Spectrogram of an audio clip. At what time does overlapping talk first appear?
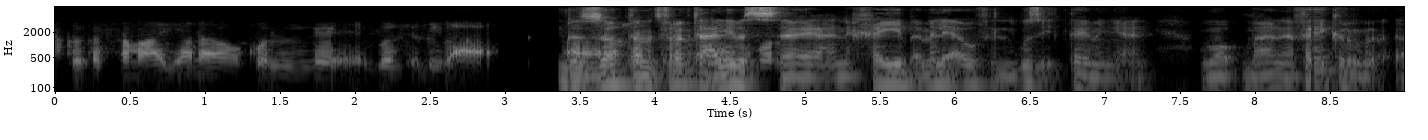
3.4 s

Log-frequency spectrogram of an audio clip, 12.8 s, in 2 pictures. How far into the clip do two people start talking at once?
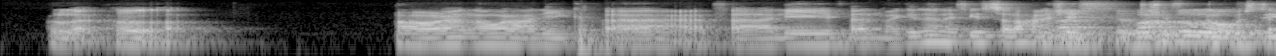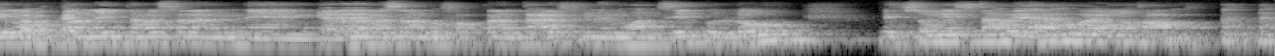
5.3 s

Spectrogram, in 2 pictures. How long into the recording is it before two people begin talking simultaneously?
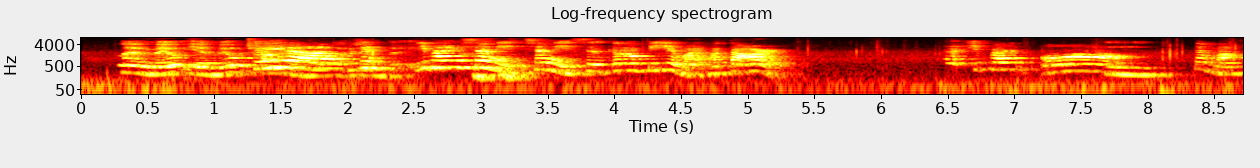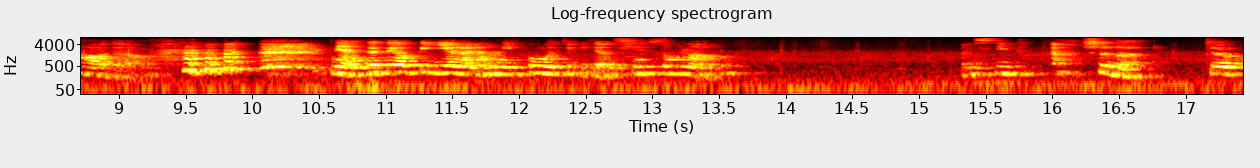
1.3 s

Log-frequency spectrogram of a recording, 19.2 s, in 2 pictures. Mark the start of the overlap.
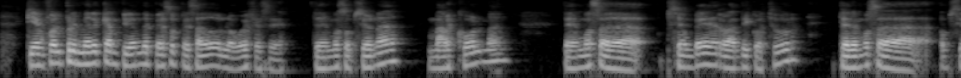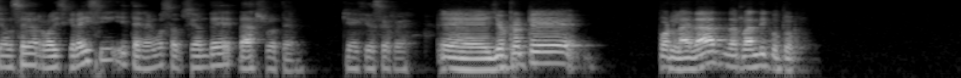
none

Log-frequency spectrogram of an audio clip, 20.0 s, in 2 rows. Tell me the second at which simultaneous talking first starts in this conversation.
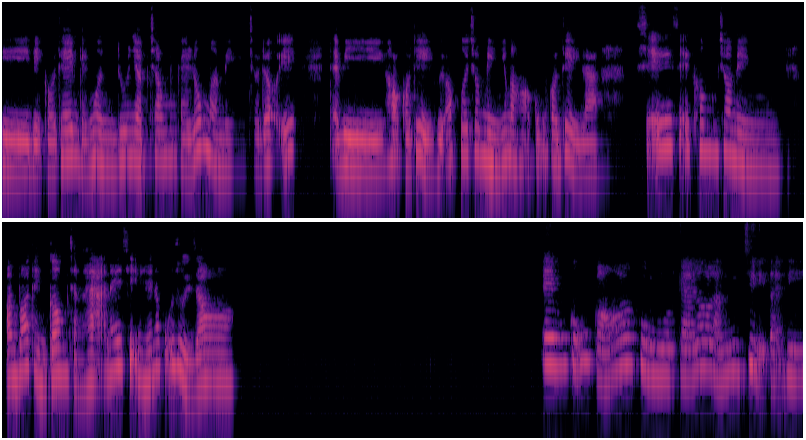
none

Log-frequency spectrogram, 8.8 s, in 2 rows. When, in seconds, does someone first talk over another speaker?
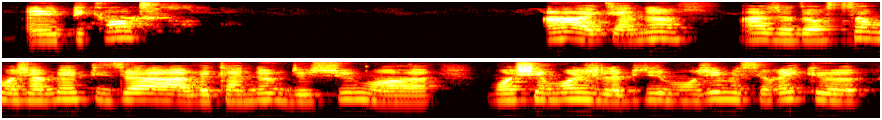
none

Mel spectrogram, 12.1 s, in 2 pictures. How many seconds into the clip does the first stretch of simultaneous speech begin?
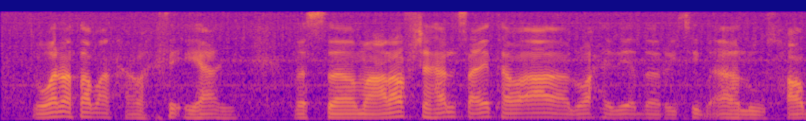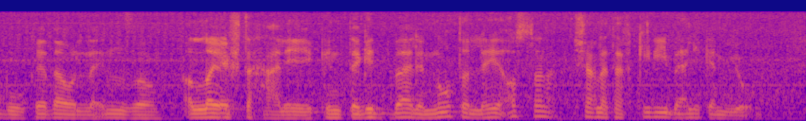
none

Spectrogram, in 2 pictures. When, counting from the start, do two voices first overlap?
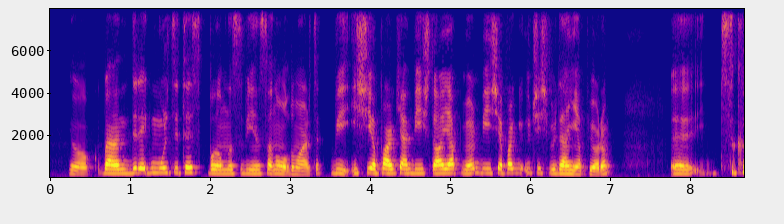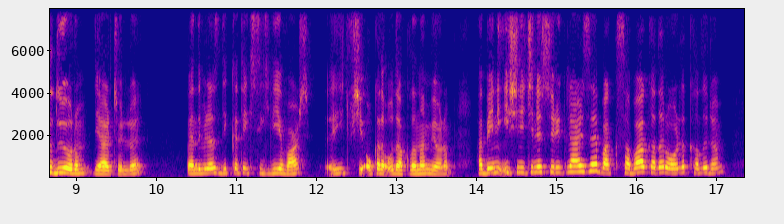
none

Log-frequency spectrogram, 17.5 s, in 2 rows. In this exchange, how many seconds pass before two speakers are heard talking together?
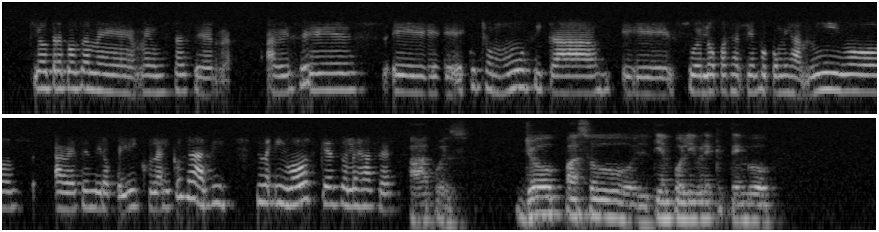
none

